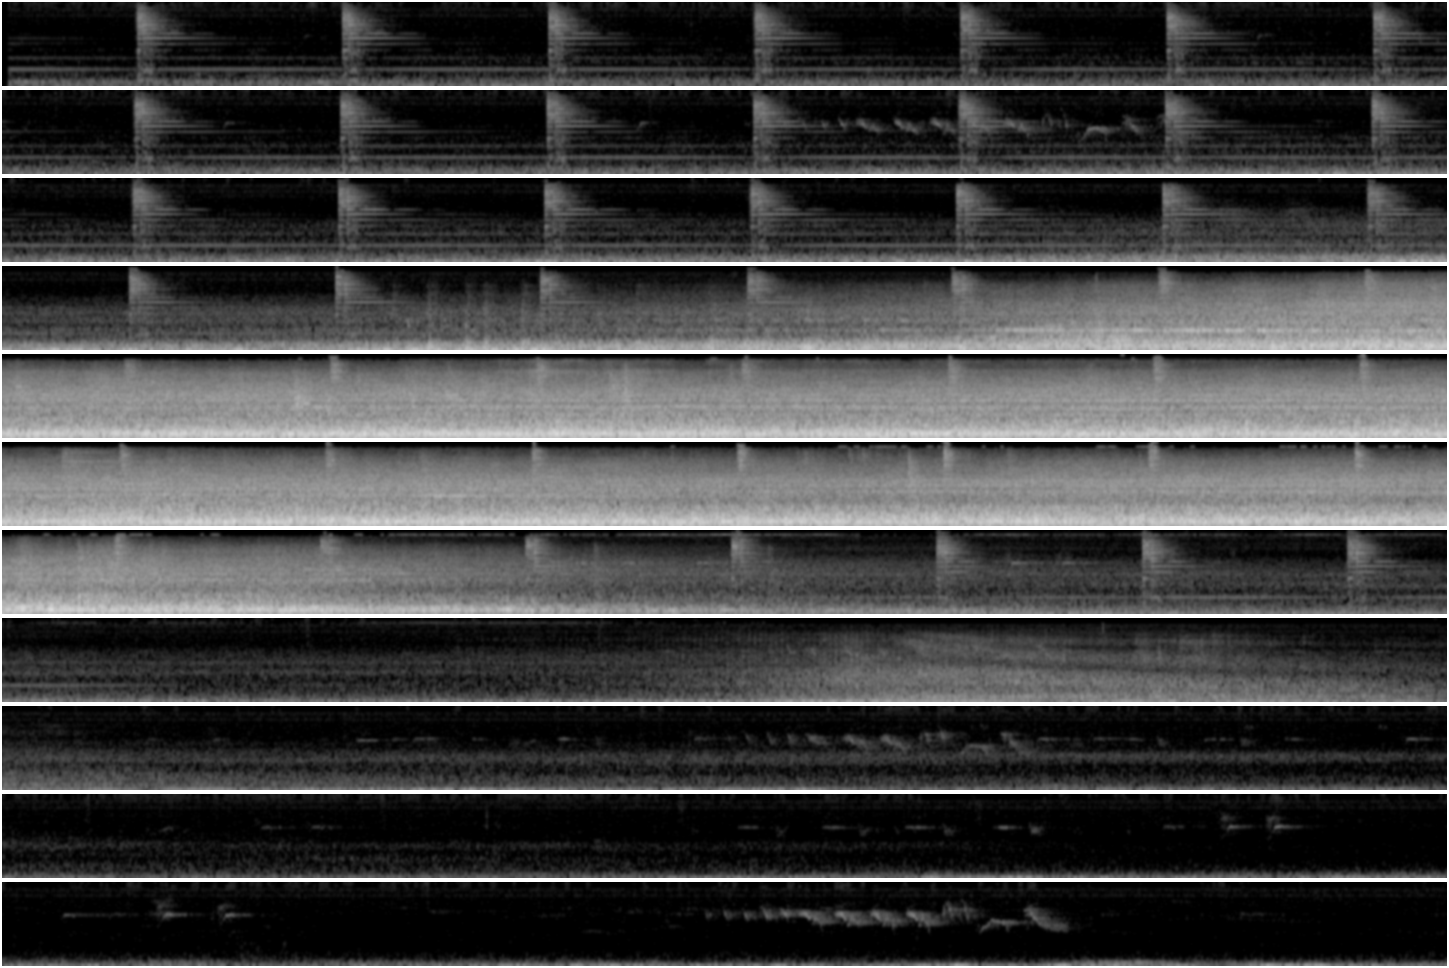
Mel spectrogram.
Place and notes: heiligenhaus, wiel, bahngleise, kalkbahn
durchfahrt der kalkbahn an einem offenen bahndurchgang in idyllischem waldtal, nachmittags
- soundmap nrw
project: social ambiences/ listen to the people - in & outdoor nearfield recordings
